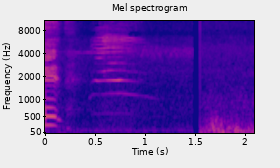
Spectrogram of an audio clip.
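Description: A cat stuck high in a tree meowing, with one faint, falling meow about half a second in. About a second and a half in, the sound cuts to wind rumbling on the microphone.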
